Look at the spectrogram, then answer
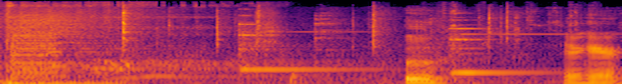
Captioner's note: doorbell rings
